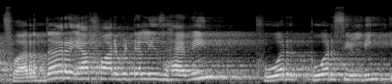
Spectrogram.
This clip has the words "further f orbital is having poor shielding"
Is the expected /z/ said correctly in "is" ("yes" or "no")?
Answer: yes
